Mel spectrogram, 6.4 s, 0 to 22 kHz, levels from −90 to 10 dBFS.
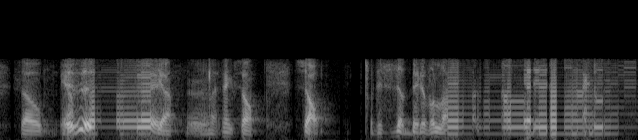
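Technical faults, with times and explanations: Throughout: G.726 ADPCM at 24 kbit/s. Each sample is sent as a few bits of difference from an adaptive prediction. At this rate that is three bits, too few to follow the waveform closely. The leftover error rides on the speech as a harsh, rasping hiss. It grows and shrinks with the speech level. The band is telephone-narrow, roughly 300 Hz to 3.5 kHz. Nothing passes above 3.8 kHz, so the sound is dull and boxed in.
0.91–1.51 s, after "yeah is", and 4.49–6.39 s, after "a bit of a" and running to the end: robotic sound from repeated short buffers. The speech turns into a rigid, metallic buzz at 188 Hz. It still tracks the speech loosely. All of each stretch is roughly repeated material. The likely cause is new audio arriving too late, so the player loops the last fragment while real audio is skipped. A 188 Hz buzz fits a fragment of about 5.3 ms.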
